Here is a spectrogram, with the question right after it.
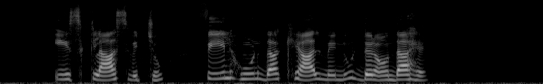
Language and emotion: Punjabi, fearful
